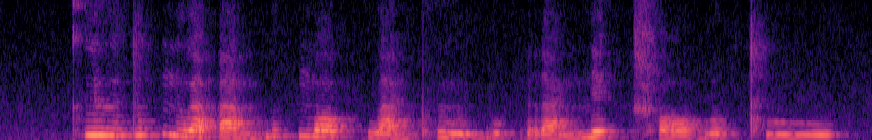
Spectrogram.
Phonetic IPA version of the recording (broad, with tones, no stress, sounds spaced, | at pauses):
kʰ l ɯː˧ d o˦˥ k̚ n u˧ a̯ ʔ a˨˩ m b u˥˩ k̚ m ɔ˦˥ ʔ k w a˩˦ ŋ pʰ ɯː˨˩ b u˨˩ k̚ r a˩˦ ŋ n e˥˩ k̚ t͡ɕʰ ɔː˩˦ b o˦˥ k̚ tʰ uː˧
